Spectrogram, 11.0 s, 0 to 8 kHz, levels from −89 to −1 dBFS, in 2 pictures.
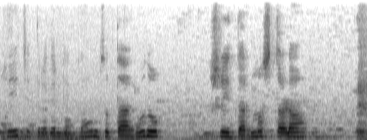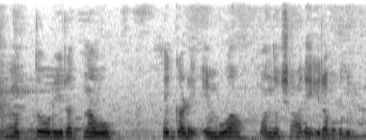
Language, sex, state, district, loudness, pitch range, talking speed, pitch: Kannada, female, Karnataka, Dharwad, -17 LUFS, 220-245 Hz, 75 wpm, 230 Hz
